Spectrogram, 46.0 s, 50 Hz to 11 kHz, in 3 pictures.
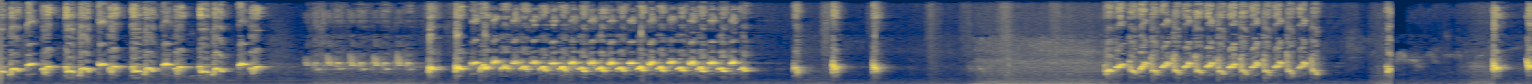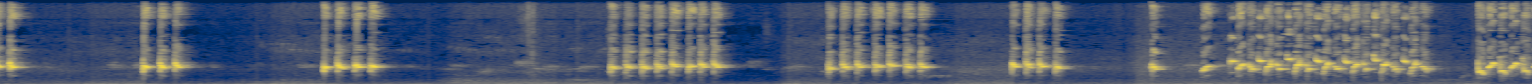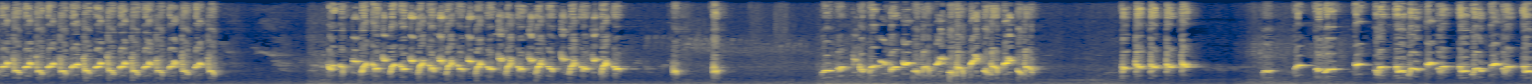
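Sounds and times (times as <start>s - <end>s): bulbul calls: 0.0s - 9.0s, 38.8s - 41.1s.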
